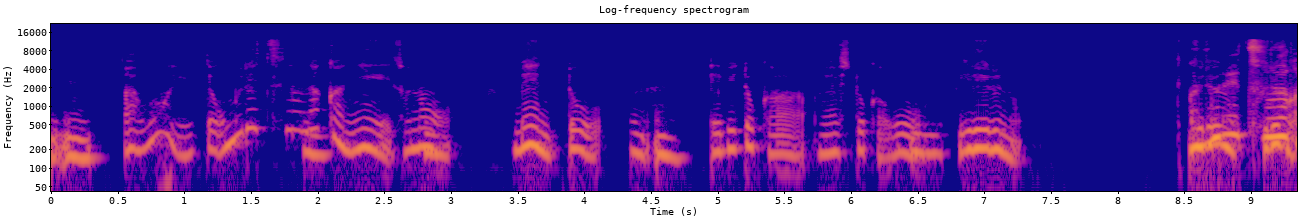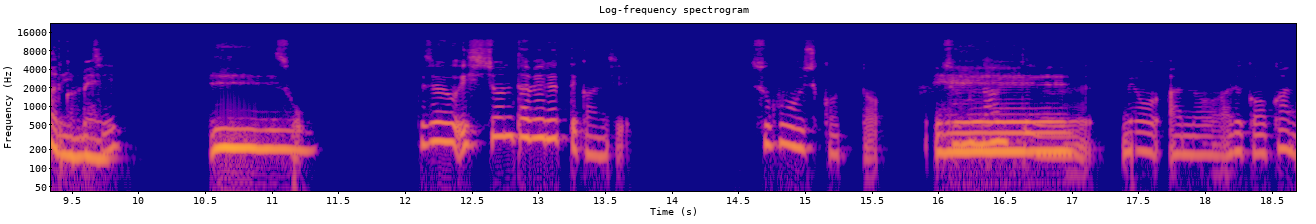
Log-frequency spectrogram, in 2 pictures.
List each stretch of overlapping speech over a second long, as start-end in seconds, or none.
8.5-9.9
